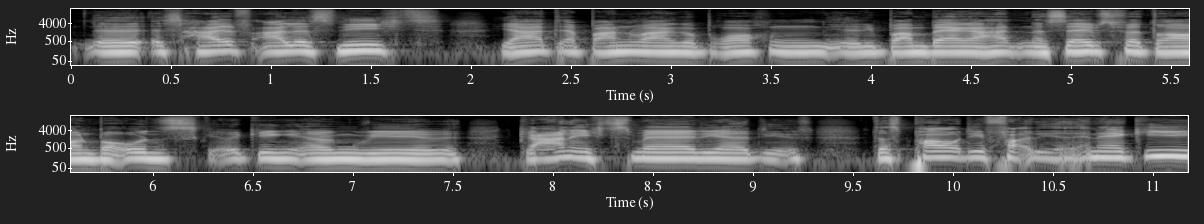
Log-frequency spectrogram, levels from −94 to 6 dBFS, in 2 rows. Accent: German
